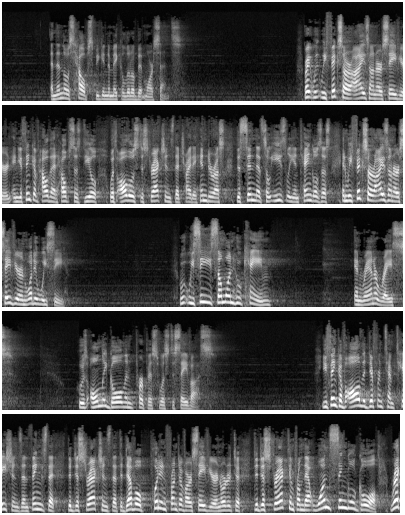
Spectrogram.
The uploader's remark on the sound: Sermon preached at Our Savior Lutheran Church in Birmingham, AL, on Sunday, August 4th, 2019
